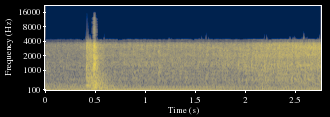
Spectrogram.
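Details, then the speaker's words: 1956 Morris Minor 950 engine, cold, about 1,000 rpm, choke in, oil pressure 70 psi: steady, even idle hum with no knocks, ticks or rattles, one brief thump early; normal idle, no exhaust smoke. "you can see there are no strange noises nothing wrong with this motor"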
